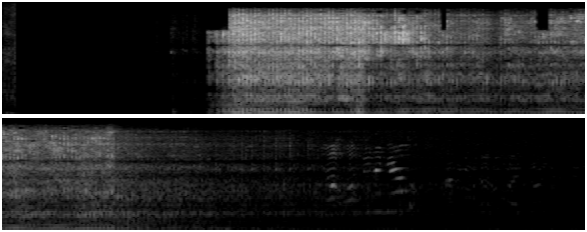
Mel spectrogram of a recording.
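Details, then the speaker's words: Murray Explorer go-kart with a newer small engine, no key, being revived: fires and immediately screams at full speed without settling, then dies when killed at the rear kill switch; throttle stuck. "Jack wasn't killing it up front because he didn't realize the throttle was stuck it was very apparent the throttle was stuck from back here"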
